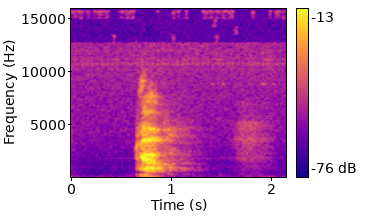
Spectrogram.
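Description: A man's sigh into the microphone: a single breathy, voiced exhale about half a second long, followed by a fainter breath.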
